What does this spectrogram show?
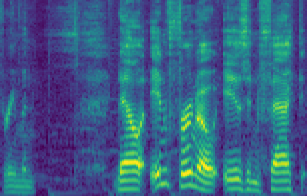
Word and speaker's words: Riemann: I believe that would be pronounced Riemann.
